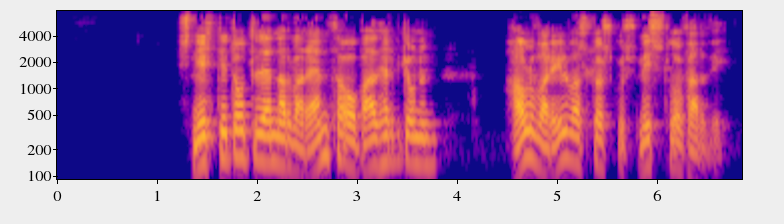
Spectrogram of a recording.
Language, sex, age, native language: Icelandic, male, 60-69, Icelandic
